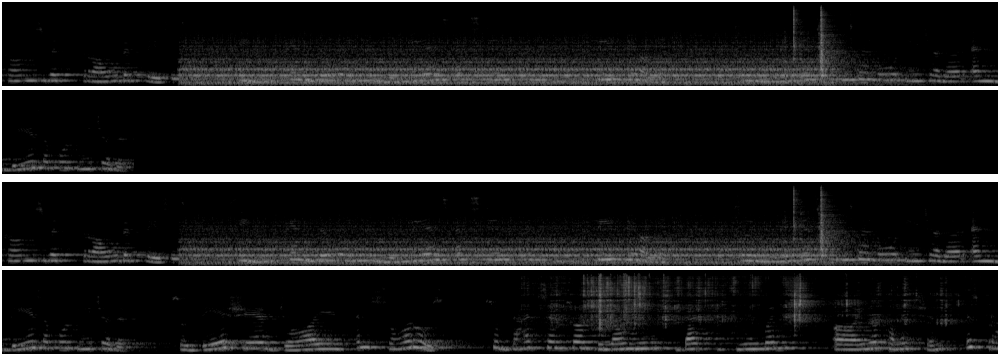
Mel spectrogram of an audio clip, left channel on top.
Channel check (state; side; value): drops out; left; at 11.3 s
